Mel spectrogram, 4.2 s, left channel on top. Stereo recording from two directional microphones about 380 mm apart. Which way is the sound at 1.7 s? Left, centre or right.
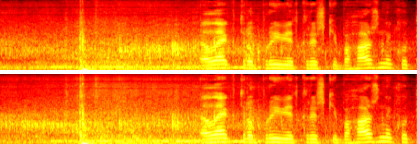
Centre.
